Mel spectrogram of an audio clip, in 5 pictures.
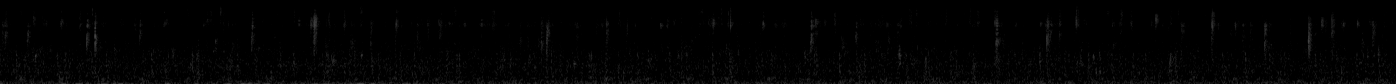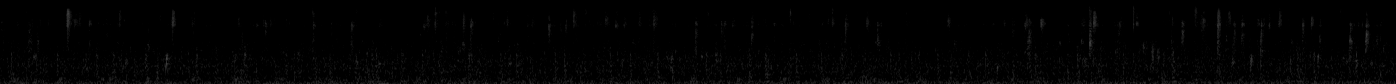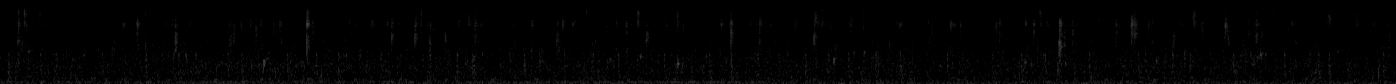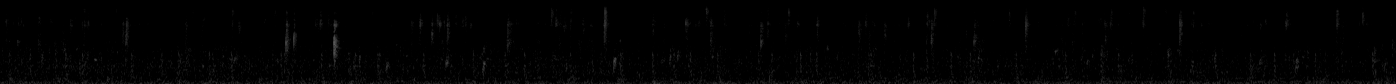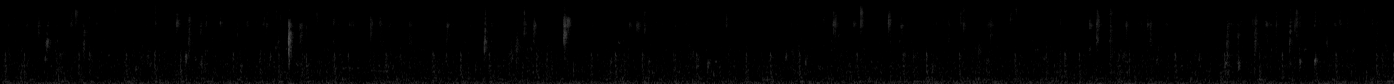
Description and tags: outside-rain-light1
Very light rain as heard from outside on my front porch.
atmosphere, california, rain, suburb, thunderstorm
